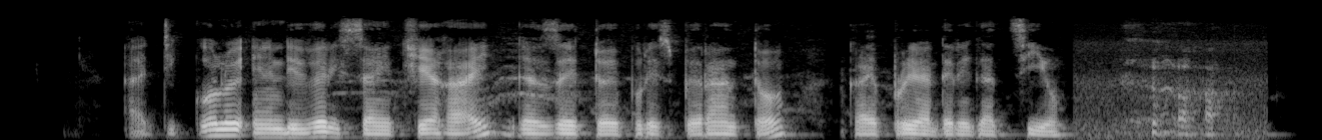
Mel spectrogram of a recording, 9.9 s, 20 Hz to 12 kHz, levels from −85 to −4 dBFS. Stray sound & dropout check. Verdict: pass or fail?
fail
